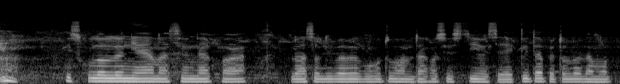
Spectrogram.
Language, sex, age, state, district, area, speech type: Assamese, male, 30-45, Assam, Charaideo, urban, spontaneous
